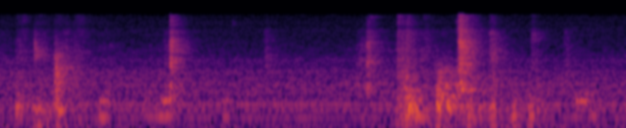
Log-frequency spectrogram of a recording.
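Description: A few scattered light knocks and clicks over a low steady hum, the loudest cluster about four seconds in.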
